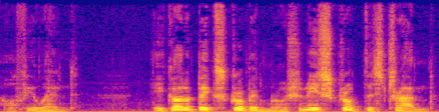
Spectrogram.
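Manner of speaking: plain reading voice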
